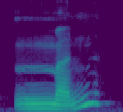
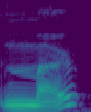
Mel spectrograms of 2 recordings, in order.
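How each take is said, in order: First: Men slowly with a clear n ending; plain southern men; southern Mandarin men. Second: Mer slowly with a curled r ending; r-colored mer, drawn out; northern erhua mer. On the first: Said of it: "So it's either men". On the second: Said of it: "or it's mer". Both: Shown as a demonstration.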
